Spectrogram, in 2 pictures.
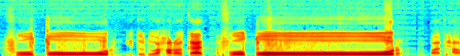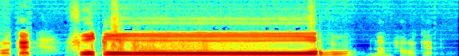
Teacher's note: Mad arid lis sukun panjangnya adalah boleh 2 harokat, boleh 4, dan boleh 6.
